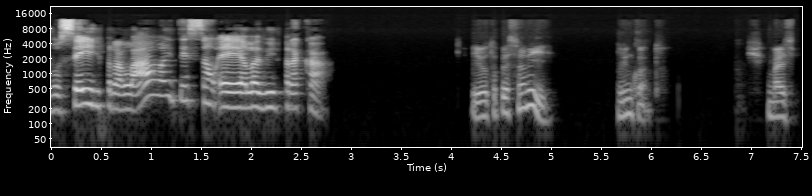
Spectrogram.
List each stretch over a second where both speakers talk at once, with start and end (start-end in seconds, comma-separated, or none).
none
